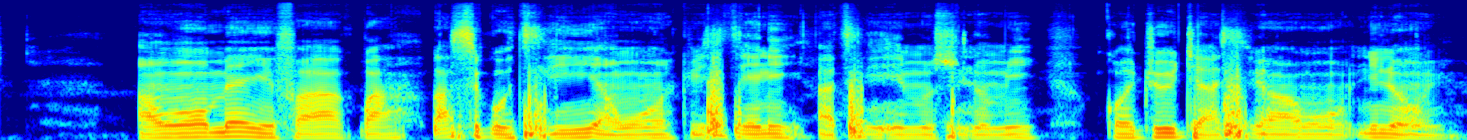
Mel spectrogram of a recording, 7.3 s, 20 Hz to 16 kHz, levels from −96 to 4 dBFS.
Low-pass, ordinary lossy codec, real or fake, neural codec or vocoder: 14.4 kHz; none; fake; vocoder, 44.1 kHz, 128 mel bands, Pupu-Vocoder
